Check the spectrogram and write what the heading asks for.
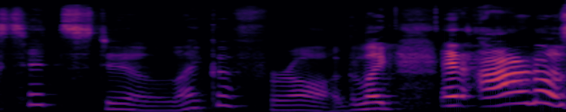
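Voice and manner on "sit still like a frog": imitated old man narrator voice. Retelling a sleep podcast's opening line: imitating the Tracks to Relax old man narrator. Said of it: "or he'll be like".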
